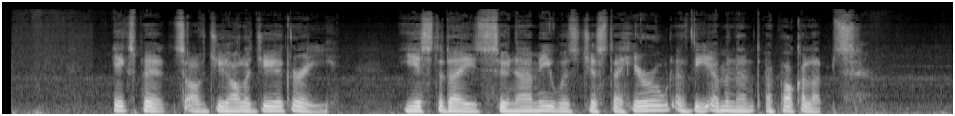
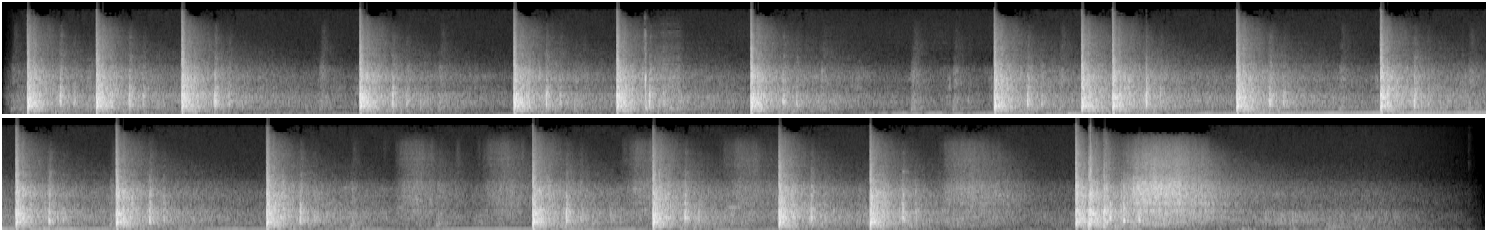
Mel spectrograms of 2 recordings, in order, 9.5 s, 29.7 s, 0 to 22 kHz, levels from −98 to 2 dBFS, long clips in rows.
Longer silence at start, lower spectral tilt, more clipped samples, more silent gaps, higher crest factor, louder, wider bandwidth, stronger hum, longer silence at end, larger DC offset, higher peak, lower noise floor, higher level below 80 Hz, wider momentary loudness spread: second, 0.1 s vs 0.25 s; first, -6.5 dB/octave vs -4.5 dB/octave; second, under 0.1% vs 0.2%; neither; about the same, 18 dB vs 16 dB; second, -22 LUFS vs -14 LUFS; about the same, 15 kHz vs 16.5 kHz; neither; second, 0.9 s vs 1.85 s; neither; second, -4 dBFS vs 0 dBFS; second, -52 dBFS vs -60 dBFS; second, -52 dBFS vs -38 dBFS; second, 8 LU vs 23 LU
